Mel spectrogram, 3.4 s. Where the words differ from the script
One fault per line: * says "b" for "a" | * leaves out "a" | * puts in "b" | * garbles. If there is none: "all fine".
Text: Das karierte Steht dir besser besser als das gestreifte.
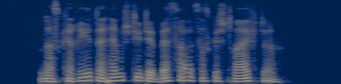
* puts in "Hemd"
* leaves out "besser"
